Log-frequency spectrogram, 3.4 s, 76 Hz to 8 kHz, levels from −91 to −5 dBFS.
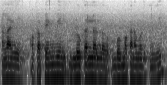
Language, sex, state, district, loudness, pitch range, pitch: Telugu, male, Telangana, Mahabubabad, -14 LUFS, 110-115 Hz, 115 Hz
